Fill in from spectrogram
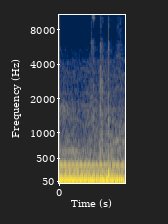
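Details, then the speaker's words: Stock Infiniti G37 cold start heard from inside the cabin: deep, steady low rumble with no knocks or ticks, idling smoothly; normal, still quiet because fully stock. "But to get started, all right, nice little cold start."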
